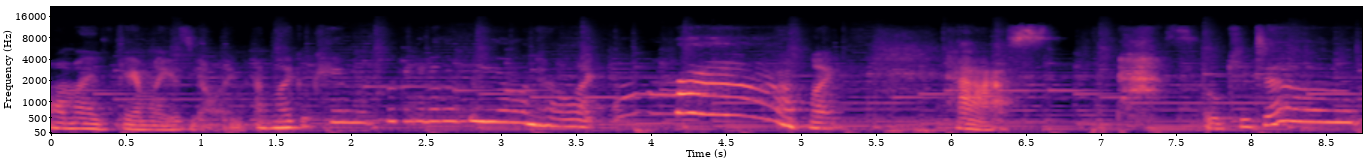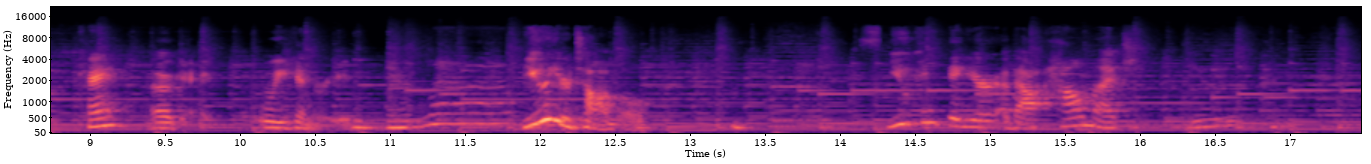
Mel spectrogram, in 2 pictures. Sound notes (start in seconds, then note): 3.8 makes cry sounds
